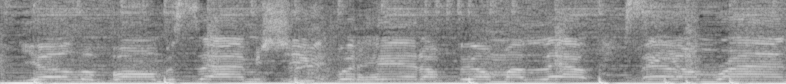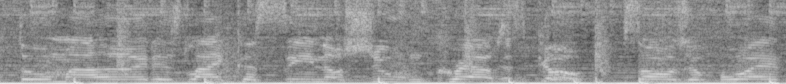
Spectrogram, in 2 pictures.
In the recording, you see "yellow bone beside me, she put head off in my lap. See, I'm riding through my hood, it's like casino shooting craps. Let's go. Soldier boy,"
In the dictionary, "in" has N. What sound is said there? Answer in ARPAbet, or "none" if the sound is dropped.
L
